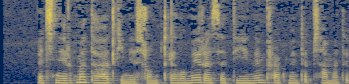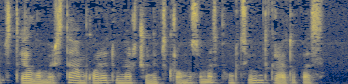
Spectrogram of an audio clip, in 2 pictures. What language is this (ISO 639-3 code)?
kat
